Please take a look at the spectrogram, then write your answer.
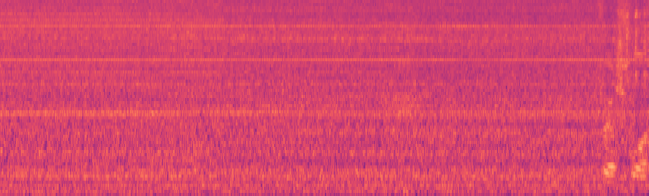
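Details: Oil furnace burner, checked after an oil-smell complaint and a fan that ran all the time, firing on a thermostat call: steady, even flame roar with no pulsing, rumble or sputter; firing cleanly.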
